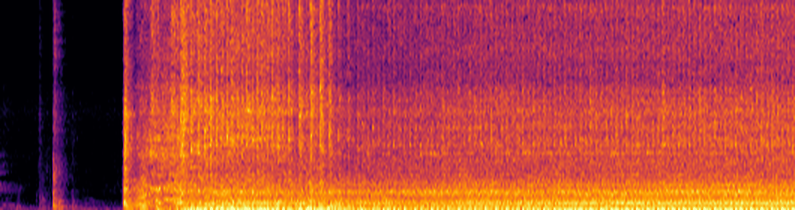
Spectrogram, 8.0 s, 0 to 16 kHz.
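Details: John Deere D110 mower, engine reassembled from a box, oil slightly over full, on choke: a quick crank, a clean catch, then the small engine settles into a steady, even idle with no misses or knocks.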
